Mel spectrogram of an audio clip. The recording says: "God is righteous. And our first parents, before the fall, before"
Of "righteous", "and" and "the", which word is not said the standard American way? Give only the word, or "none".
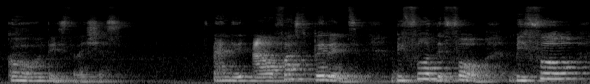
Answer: righteous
